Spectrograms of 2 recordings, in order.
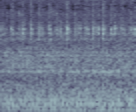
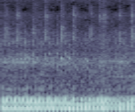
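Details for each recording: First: Honda CR-V after the separated cat-to-muffler exhaust flange was repaired with a split flange. A quiet, steady idle with only a soft hiss and no puffing or ticking; the exhaust is sealed and the engine runs normally. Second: Honda CR-V with exhaust noise, engine idled and revved. A fast, even puffing chuff under the exhaust note from the pipe separated after the cat at the cat-to-muffler flange, with three rotted bolts; a light belt-tensioner squeak on top.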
